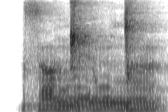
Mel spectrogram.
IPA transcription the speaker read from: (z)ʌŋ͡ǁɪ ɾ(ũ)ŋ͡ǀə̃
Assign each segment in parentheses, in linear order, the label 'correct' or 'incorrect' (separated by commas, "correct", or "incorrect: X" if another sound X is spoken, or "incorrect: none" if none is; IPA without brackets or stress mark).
correct, correct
